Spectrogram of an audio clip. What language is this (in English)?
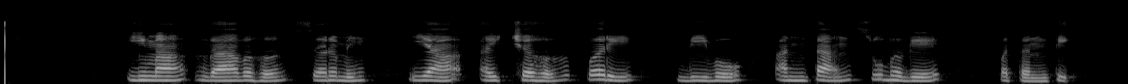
Sanskrit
